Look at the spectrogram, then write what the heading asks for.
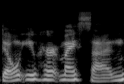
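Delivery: ordinary delivery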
